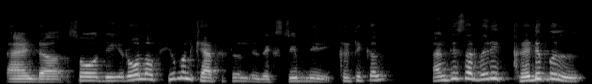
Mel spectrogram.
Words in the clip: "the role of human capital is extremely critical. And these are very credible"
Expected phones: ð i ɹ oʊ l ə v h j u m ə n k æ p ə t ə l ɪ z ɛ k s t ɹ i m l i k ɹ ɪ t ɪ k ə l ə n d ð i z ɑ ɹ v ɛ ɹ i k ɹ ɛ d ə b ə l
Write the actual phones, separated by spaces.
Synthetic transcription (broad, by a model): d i ɹ oʊ l ə v h j u m ə n k æ p ə t ə l ɪ z ɛ k s t ɹ i m l i k ɹ ɪ t ɪ k ə l ə n d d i s ɑ ɹ v ɛ ɹ i k ɹ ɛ d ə b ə l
